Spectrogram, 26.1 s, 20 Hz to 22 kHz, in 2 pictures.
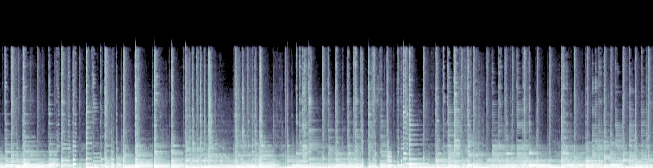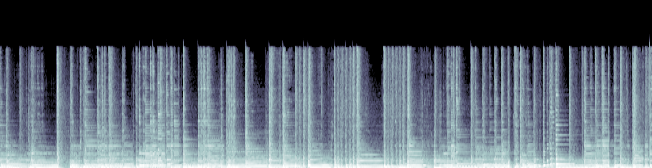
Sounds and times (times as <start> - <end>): Flamenco: 0.0 - 26.1
Guitar: 0.0 - 26.1.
